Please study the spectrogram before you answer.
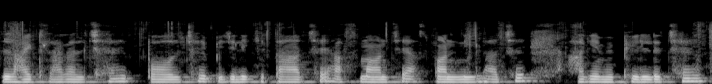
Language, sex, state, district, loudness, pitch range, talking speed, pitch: Maithili, male, Bihar, Samastipur, -19 LUFS, 115-125 Hz, 150 wpm, 120 Hz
